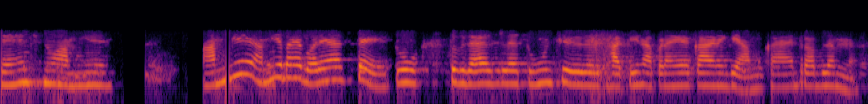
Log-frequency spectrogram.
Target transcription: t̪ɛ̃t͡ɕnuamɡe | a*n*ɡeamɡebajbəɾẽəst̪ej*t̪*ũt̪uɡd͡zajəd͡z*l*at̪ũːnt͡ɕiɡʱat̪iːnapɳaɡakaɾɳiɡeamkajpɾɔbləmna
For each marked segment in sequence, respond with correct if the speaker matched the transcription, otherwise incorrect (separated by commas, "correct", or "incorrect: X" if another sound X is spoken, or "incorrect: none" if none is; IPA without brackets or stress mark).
incorrect: m, correct, correct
